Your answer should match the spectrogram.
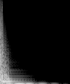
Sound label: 909 SD Tape Sat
